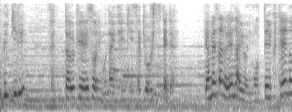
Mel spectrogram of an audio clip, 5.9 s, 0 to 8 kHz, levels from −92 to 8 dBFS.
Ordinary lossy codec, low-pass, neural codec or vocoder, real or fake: AAC, 32 kbps; 7.2 kHz; codec, 16 kHz, 2 kbps, FunCodec, trained on Chinese and English, 25 frames a second; fake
